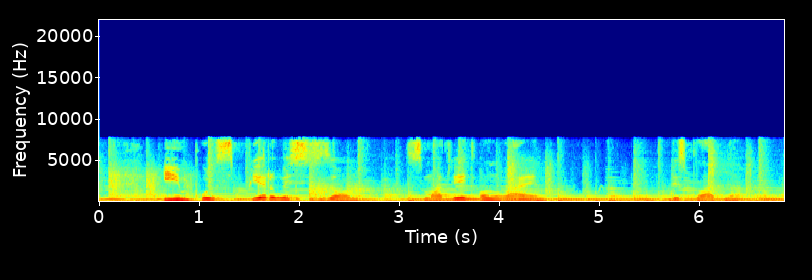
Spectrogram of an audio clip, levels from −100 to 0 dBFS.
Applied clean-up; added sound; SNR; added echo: none; Keyboard (musical); 4 dB; none.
